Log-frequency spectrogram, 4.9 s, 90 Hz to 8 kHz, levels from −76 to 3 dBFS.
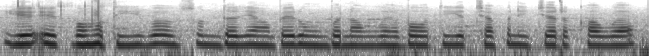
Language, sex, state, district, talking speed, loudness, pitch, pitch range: Hindi, female, Punjab, Pathankot, 235 wpm, -17 LUFS, 230 Hz, 225-235 Hz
